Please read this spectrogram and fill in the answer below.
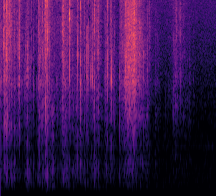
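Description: Clear cellophane bag crinkling as a card of paper flowers is pulled out of it, a run of quick rustles that stops about a second and a half in.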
